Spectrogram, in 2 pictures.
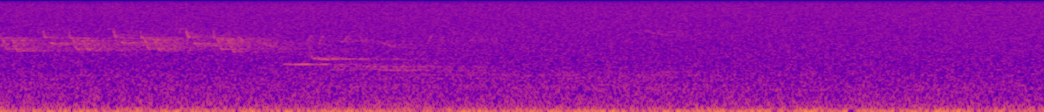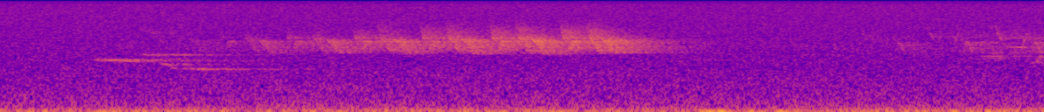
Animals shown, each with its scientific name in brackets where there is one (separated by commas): Ovenbird (Seiurus aurocapilla), Wood Thrush (Hylocichla mustelina)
